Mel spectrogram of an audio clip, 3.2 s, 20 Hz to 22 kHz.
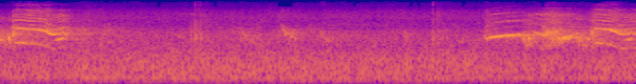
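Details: Brown-eared bulbul in Sumida, Tokyo, 21 May 2017, heard nearby through a camera's built-in microphone: a shrill squealing burst opens, a quiet stretch with faint distant notes follows, then another harsh high squeal.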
